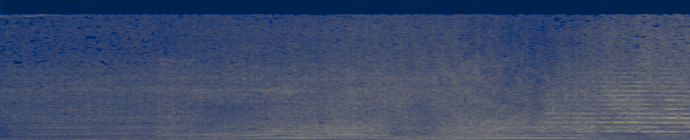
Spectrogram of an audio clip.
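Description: A car engine revs hard and speeds up, its rising whine climbing in pitch as the vehicle accelerates loudly, with no voices.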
